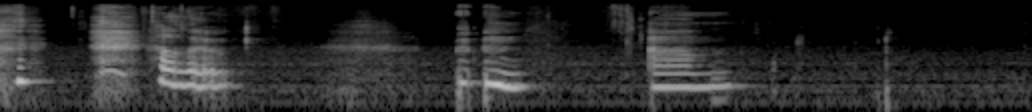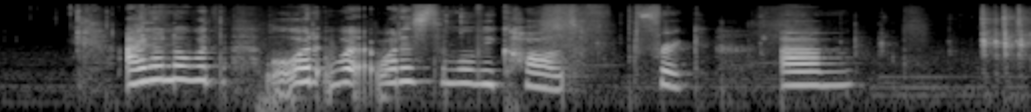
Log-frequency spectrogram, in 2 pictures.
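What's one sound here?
A young woman talks and giggles softly into a close microphone.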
